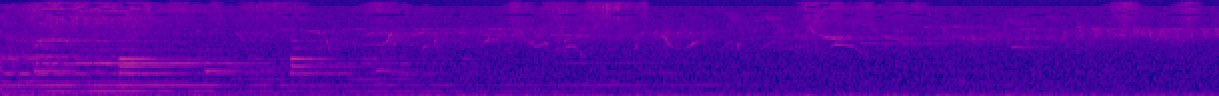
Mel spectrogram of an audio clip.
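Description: A soft brush strokes lightly over a delicate flower.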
